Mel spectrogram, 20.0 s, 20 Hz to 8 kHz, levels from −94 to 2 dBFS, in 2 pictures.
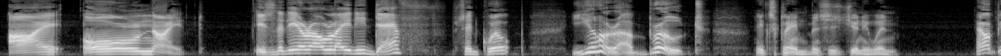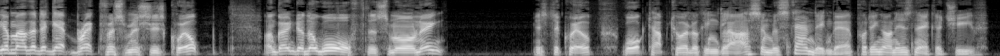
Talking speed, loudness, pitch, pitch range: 140 wpm, -15 LUFS, 140 Hz, 115-160 Hz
